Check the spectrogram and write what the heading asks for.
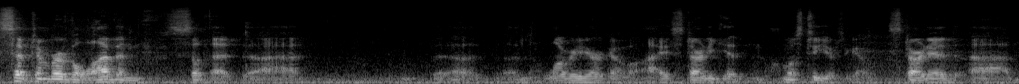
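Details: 52-year-old man with cerebellar-type multiple system atrophy; slurred speech began about two years earlier along with ataxia; walks with a cane; classic ataxic speech; ataxic dysarthria.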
